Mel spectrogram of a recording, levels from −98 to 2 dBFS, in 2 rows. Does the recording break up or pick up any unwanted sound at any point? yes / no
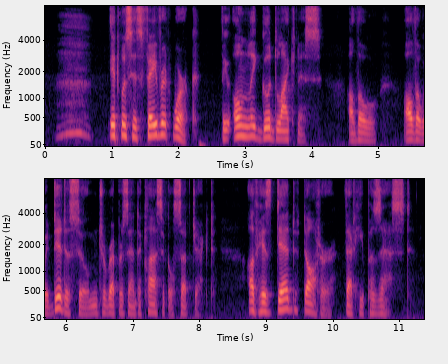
yes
